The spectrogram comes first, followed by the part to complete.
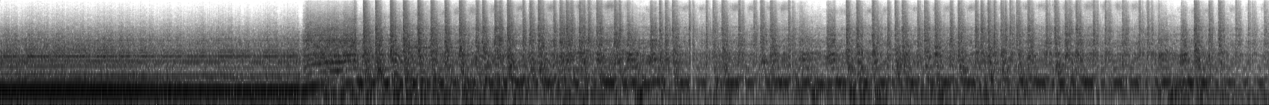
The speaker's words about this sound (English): Two-stepping it. What do you mean? He has a tune on it to do that. He has it tuned up enough to where it can shoot fire like that and not have to blow his motor.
